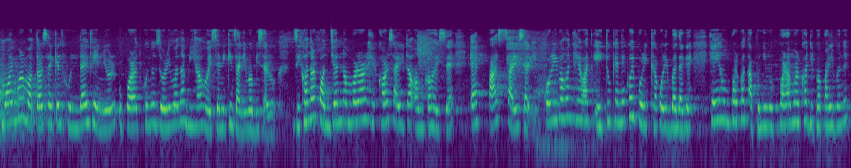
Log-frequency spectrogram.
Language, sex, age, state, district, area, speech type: Assamese, female, 18-30, Assam, Udalguri, rural, read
